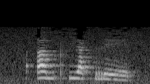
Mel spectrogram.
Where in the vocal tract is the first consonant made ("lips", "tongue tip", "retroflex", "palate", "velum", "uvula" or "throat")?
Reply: throat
